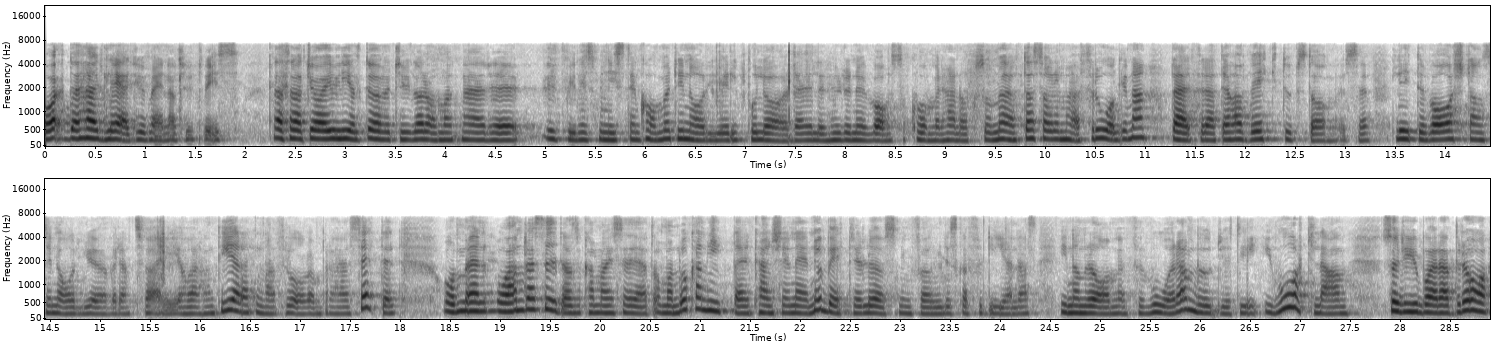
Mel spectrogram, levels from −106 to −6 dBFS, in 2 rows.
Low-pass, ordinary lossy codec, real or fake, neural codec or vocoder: 7.2 kHz; none; fake; codec, 16 kHz, 4 kbps, FunCodec, trained on Chinese and English, 50 frames a second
